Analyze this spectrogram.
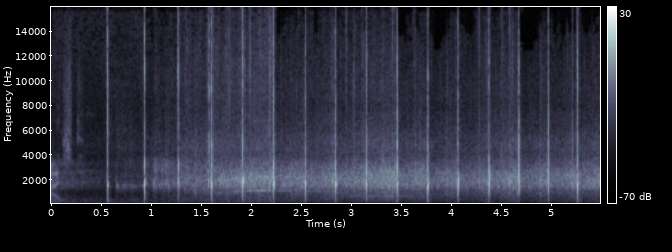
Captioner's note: applause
